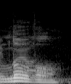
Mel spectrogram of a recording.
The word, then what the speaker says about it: Louisville: Louisville or Louisville? Well, you have to say it like you have marbles in your mouth. Okay, Louisville.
